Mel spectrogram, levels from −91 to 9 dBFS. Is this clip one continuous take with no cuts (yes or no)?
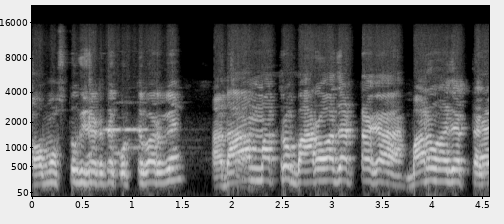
yes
